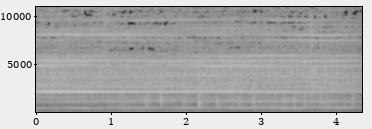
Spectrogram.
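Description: A car lift's electric pump motor runs with a steady whining hum as it raises the car. Faint regular clicks sound over it midway through.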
